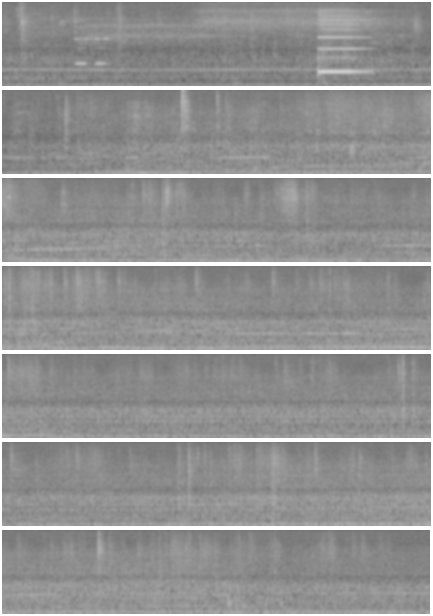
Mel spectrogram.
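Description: Inside a city bus: a short beep about three seconds in, then the bus pulls away, its drive whine rising in pitch as it speeds up, and runs on with a steady low rumble.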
